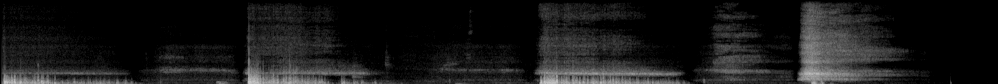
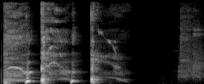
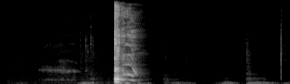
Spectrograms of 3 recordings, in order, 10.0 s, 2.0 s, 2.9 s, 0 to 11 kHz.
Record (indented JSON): {
  "exhalation_length": "10.0 s",
  "exhalation_amplitude": 32768,
  "exhalation_signal_mean_std_ratio": 0.37,
  "three_cough_length": "2.0 s",
  "three_cough_amplitude": 32667,
  "three_cough_signal_mean_std_ratio": 0.31,
  "cough_length": "2.9 s",
  "cough_amplitude": 32768,
  "cough_signal_mean_std_ratio": 0.16,
  "survey_phase": "beta (2021-08-13 to 2022-03-07)",
  "age": "45-64",
  "gender": "Female",
  "wearing_mask": "No",
  "symptom_none": true,
  "smoker_status": "Never smoked",
  "respiratory_condition_asthma": false,
  "respiratory_condition_other": false,
  "recruitment_source": "REACT",
  "submission_delay": "2 days",
  "covid_test_result": "Negative",
  "covid_test_method": "RT-qPCR",
  "influenza_a_test_result": "Negative",
  "influenza_b_test_result": "Negative"
}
